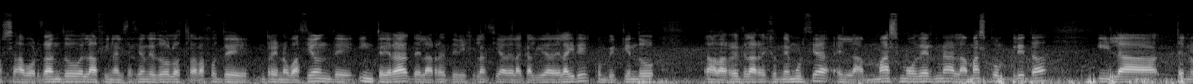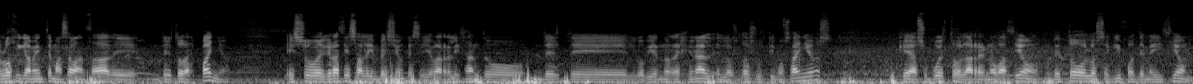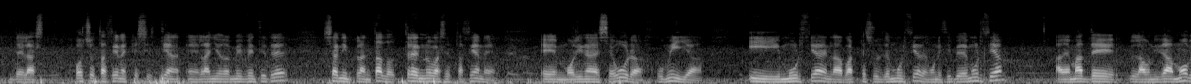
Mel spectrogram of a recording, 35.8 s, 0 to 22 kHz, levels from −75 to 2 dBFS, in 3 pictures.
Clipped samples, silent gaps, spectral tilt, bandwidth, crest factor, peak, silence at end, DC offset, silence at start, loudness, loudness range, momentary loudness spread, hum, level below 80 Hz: under 0.1%; none; -7.5 dB/octave; 11.5 kHz; 18 dB; -4 dBFS; 0 s; under 0.1%; 0 s; -24 LUFS; 4 LU; 8 LU; none; -34 dBFS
